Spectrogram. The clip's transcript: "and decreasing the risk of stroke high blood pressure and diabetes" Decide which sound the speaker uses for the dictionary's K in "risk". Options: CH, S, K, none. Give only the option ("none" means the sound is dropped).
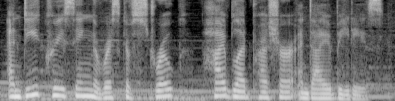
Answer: K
